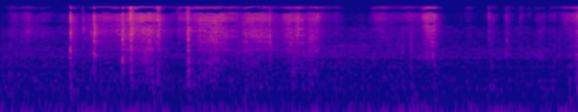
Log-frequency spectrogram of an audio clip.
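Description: Paper dollar bills and plastic binder pockets being handled, rustling faintly with a few light clicks scattered through, as cash is slipped into a savings binder's pocket.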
